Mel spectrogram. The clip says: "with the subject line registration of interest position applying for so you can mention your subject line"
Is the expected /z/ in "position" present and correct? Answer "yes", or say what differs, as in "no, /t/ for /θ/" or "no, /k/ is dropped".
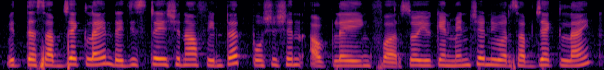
no, /s/ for /z/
